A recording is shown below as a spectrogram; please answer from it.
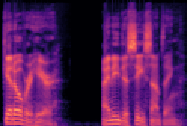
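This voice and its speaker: A man's voice: deep voice, sing-song, brisk, pushed and bright, no echo, clean studio sound, heavily acted. A man voicing a determined, curt space-crew engineer who gives orders under pressure in an audiobook. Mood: curt, commanding. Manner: curt, commanding.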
